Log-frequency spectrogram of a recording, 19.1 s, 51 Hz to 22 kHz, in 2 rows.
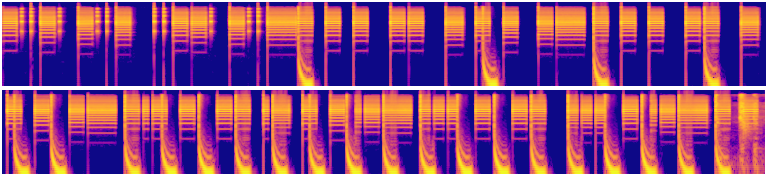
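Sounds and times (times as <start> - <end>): synth ringtone melody: 0.0 - 7.1.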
